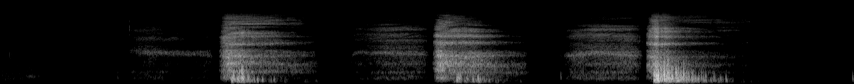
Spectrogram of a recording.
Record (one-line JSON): {"exhalation_length": "8.5 s", "exhalation_amplitude": 26027, "exhalation_signal_mean_std_ratio": 0.32, "survey_phase": "alpha (2021-03-01 to 2021-08-12)", "age": "18-44", "gender": "Female", "wearing_mask": "No", "symptom_none": true, "symptom_onset": "5 days", "smoker_status": "Never smoked", "respiratory_condition_asthma": false, "respiratory_condition_other": false, "recruitment_source": "REACT", "submission_delay": "3 days", "covid_test_result": "Negative", "covid_test_method": "RT-qPCR"}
